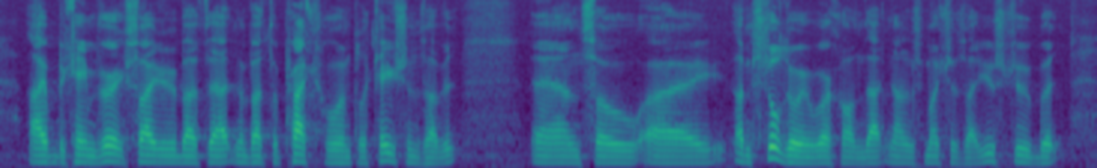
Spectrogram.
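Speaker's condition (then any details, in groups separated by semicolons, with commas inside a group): Tongue cancer surgery; speech slightly off, permanently changed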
